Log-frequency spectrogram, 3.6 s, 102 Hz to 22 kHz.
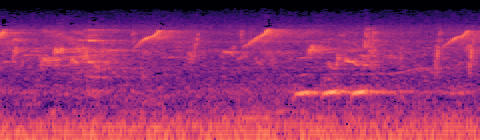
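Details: On a foggy Sunday morning, 31 January 2021, a common hoopoe gives one low hollow three-note hoot midway, surrounded by bright rising whistles and chirps of other birds over constant low background noise.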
